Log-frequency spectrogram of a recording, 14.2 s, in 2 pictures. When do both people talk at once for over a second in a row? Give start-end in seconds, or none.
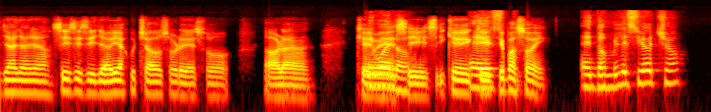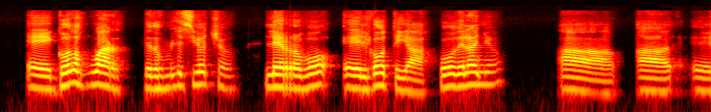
none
